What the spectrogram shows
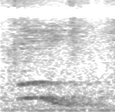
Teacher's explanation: Eu continuo tendo a vogal núcleo E, que agora o som do E está fechado, em vez de E, mas é a mesma vogal. EI. O I, ele é o declive da sílaba, né?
